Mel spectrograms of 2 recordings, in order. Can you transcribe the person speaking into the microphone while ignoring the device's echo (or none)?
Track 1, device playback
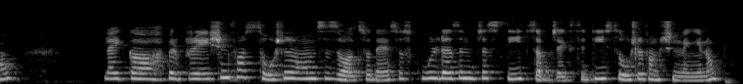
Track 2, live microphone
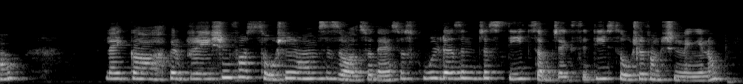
none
